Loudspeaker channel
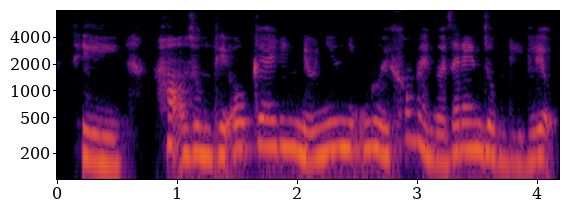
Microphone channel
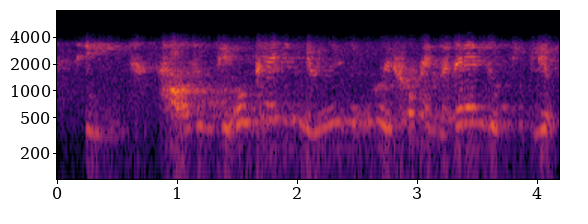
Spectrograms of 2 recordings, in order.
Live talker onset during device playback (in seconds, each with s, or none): none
